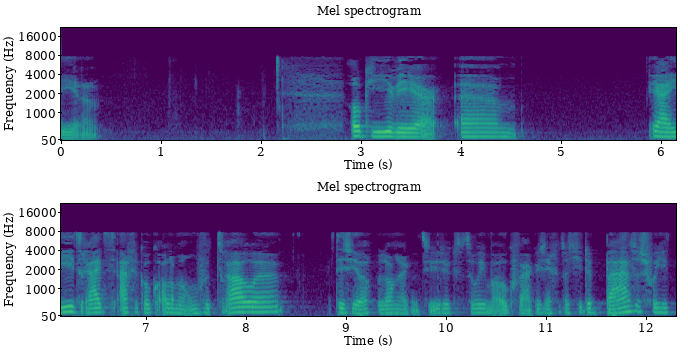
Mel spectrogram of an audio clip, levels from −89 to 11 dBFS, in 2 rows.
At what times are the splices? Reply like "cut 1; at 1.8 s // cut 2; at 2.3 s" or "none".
cut 1; at 2.8 s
